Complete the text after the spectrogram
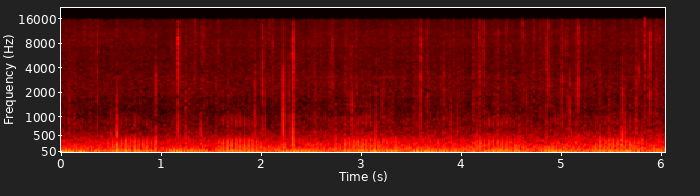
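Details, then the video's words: Purring cat next to a fire, a low buzzing rumble swelling in regular breath cycles about once a second, punctuated by bright crackling snaps of burning wood. "Fall asleep to the Purring of a Cat & Fireplace"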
